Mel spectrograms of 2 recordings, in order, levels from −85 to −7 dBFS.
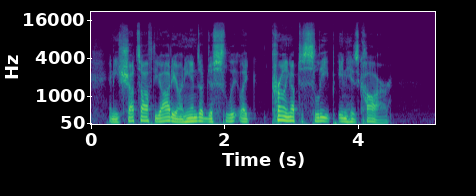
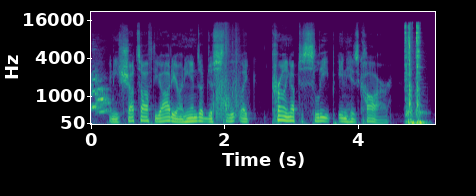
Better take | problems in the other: first | dog barking; noticeable; at the start; peak 4 dB below the speech // footsteps; noticeable; at 2 s; peak 8 dB below the speech // keyboard typing; loud; at 4.5 s; peak 6 dB above the speech

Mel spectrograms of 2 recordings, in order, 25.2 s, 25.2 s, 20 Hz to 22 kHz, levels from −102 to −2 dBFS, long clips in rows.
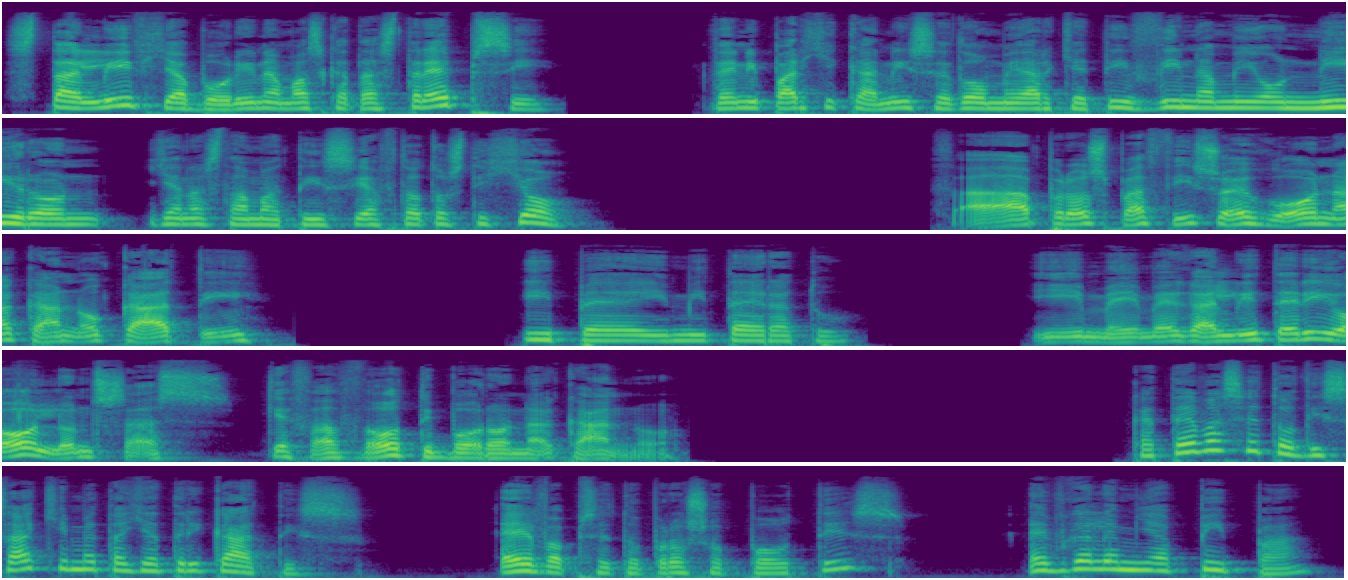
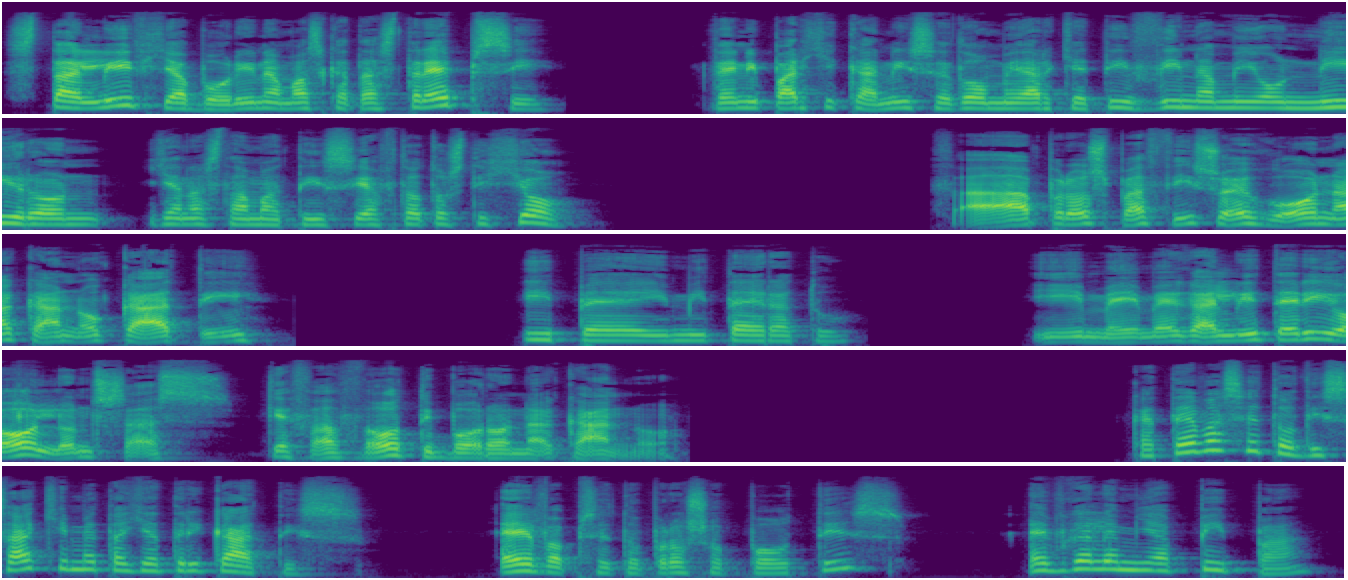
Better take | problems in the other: first | thin; somewhat; fading below 600 Hz

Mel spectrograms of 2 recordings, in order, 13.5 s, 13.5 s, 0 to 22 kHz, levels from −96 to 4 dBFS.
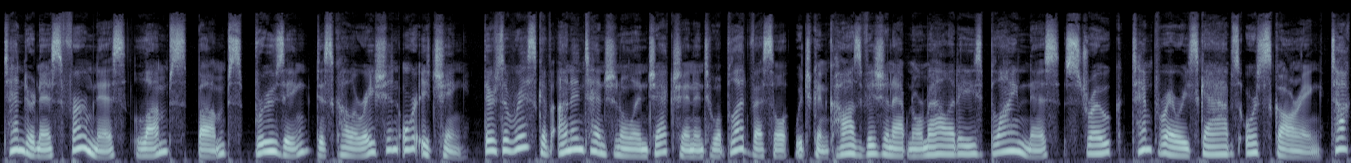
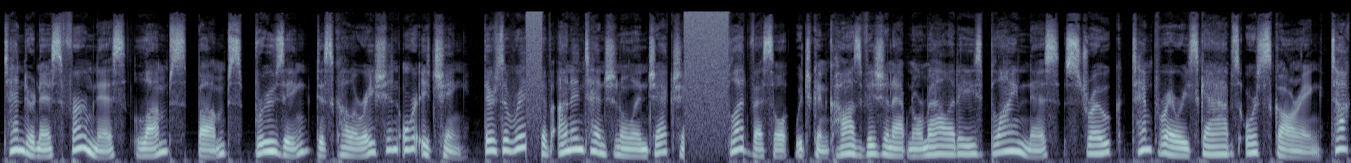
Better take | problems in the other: first | audio cutting out; filled with static; at 5.5 s and at 7 s

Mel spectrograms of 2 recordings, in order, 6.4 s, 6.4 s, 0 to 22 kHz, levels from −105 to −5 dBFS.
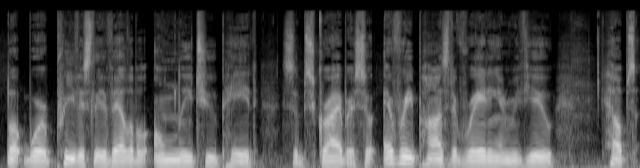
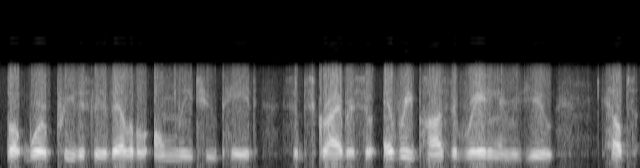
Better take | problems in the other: first | phone-call audio; poor line; nothing above 4 kHz

